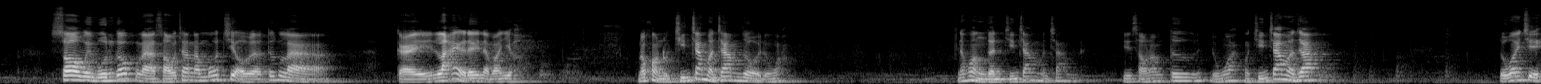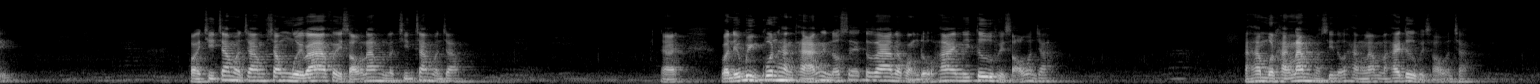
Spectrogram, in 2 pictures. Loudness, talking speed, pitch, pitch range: -19 LUFS, 155 wpm, 165 Hz, 135-185 Hz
